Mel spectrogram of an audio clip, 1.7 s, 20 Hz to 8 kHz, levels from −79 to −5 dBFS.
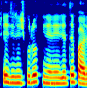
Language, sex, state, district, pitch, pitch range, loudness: Bengali, female, West Bengal, Kolkata, 205 Hz, 195-235 Hz, -17 LUFS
